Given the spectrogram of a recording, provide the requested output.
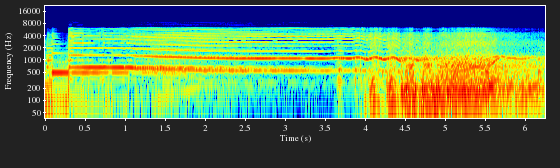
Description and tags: A short guitar sample with a whammy bar dive - plenty of effects -reverb delay etc.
